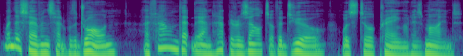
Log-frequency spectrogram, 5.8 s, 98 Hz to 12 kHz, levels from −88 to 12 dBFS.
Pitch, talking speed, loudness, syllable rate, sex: 135 Hz, 205 wpm, -19 LUFS, 4.7 syllables/s, male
